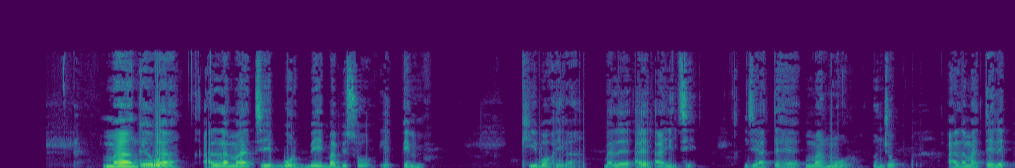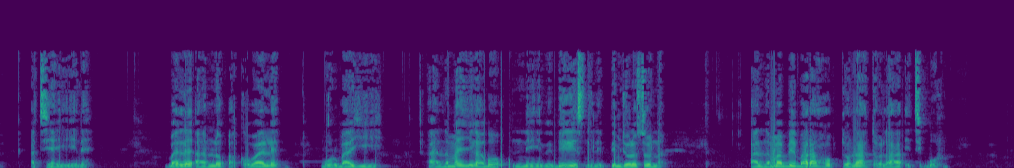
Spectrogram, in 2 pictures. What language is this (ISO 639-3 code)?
bas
